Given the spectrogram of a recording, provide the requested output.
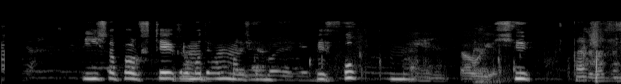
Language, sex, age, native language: Icelandic, male, 12, Icelandic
